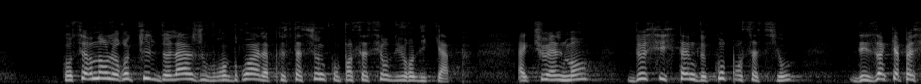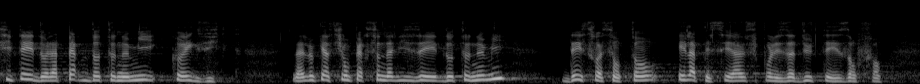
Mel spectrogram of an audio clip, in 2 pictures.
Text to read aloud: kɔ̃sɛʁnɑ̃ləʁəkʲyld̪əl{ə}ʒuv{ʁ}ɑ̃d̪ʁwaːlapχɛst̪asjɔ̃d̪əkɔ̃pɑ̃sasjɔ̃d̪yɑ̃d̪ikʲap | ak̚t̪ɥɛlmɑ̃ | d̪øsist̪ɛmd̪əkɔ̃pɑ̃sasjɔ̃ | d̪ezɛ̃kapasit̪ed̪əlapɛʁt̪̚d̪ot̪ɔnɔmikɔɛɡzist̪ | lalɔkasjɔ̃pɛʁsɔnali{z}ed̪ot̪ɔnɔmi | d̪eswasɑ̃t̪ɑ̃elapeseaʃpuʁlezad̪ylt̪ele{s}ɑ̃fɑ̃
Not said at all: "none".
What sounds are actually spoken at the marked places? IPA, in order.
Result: a, ʁ, z, z

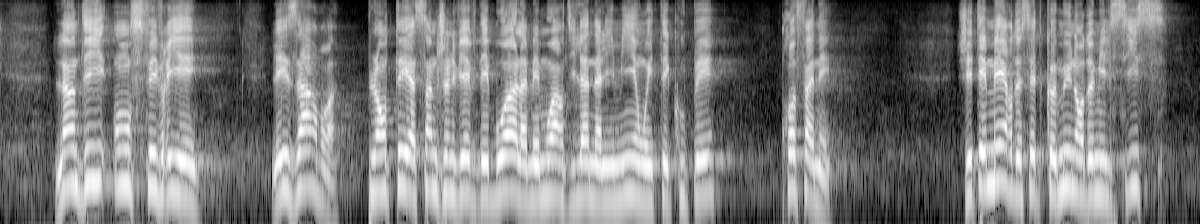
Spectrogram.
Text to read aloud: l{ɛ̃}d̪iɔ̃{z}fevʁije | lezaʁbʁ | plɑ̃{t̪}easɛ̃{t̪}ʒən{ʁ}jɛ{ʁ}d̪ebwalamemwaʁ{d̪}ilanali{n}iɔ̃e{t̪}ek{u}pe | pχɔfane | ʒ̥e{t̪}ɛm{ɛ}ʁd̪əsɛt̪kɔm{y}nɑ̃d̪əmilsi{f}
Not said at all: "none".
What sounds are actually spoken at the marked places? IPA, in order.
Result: ɛ̃, z, t̪, t̪, v, v, d̪, m, t̪, u, t̪, ɛ, y, s

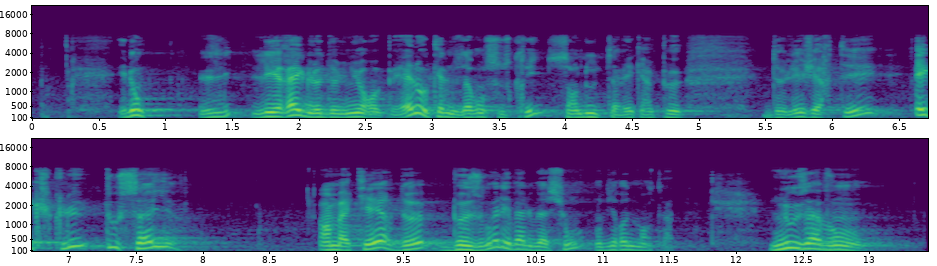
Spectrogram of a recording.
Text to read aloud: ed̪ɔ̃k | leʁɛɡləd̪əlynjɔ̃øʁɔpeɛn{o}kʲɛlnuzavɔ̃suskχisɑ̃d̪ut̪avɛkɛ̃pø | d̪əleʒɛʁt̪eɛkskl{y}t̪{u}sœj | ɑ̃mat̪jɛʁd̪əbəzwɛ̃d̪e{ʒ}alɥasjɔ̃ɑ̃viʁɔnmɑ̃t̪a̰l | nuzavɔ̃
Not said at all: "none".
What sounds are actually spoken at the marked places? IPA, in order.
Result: o, y, u, v

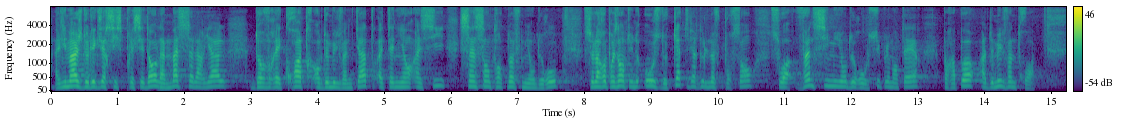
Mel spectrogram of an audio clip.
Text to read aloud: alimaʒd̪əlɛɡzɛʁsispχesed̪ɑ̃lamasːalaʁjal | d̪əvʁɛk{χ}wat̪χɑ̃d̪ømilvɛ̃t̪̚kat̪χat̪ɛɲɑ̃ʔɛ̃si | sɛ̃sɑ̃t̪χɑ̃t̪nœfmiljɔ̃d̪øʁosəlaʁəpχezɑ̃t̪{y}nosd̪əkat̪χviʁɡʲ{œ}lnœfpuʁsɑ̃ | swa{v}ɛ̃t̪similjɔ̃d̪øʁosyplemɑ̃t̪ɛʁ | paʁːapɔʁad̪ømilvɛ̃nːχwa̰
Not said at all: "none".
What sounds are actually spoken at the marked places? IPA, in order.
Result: χ, y, y, v

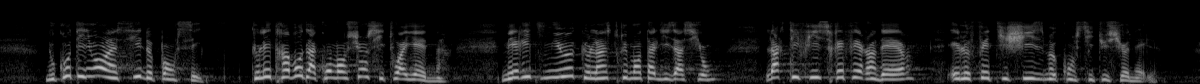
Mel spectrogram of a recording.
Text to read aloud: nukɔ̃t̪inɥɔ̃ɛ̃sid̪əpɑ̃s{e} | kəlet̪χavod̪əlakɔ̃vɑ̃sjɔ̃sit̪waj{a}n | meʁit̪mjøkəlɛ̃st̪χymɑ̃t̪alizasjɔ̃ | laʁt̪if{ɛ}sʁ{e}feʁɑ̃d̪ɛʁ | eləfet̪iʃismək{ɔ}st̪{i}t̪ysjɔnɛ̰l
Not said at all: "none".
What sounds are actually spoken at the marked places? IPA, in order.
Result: e, ɛ, i, e, ɔ̃, i

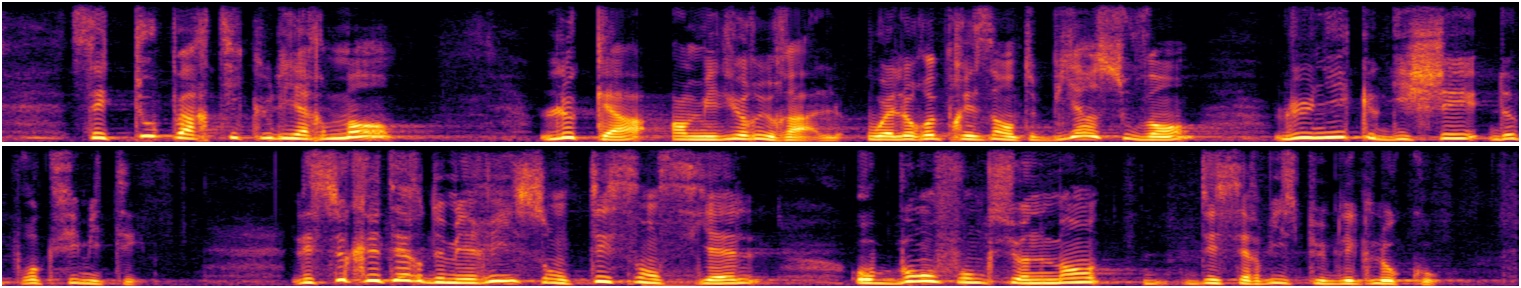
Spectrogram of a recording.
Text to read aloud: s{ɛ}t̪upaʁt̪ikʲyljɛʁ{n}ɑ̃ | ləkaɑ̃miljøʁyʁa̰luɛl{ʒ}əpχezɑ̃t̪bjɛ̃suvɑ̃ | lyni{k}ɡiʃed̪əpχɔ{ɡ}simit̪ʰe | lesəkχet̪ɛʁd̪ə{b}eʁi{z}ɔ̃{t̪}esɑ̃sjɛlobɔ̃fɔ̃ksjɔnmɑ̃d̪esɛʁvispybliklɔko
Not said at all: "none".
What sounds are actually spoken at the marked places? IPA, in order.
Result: ɛ, m, ʁ, k, k, m, s, t̪

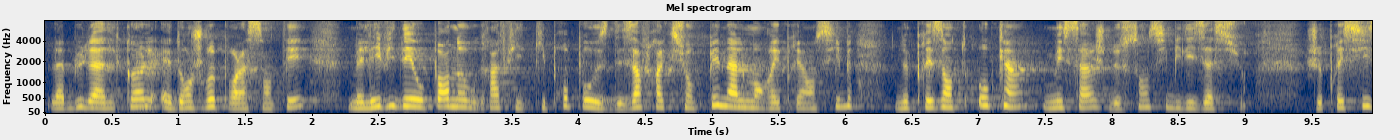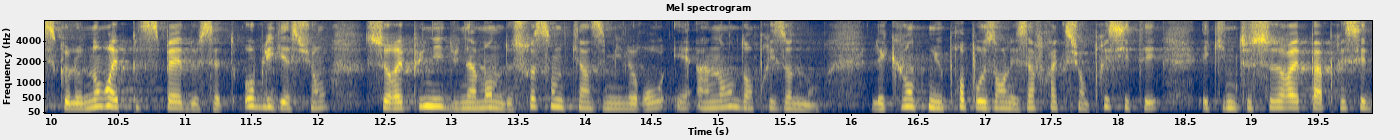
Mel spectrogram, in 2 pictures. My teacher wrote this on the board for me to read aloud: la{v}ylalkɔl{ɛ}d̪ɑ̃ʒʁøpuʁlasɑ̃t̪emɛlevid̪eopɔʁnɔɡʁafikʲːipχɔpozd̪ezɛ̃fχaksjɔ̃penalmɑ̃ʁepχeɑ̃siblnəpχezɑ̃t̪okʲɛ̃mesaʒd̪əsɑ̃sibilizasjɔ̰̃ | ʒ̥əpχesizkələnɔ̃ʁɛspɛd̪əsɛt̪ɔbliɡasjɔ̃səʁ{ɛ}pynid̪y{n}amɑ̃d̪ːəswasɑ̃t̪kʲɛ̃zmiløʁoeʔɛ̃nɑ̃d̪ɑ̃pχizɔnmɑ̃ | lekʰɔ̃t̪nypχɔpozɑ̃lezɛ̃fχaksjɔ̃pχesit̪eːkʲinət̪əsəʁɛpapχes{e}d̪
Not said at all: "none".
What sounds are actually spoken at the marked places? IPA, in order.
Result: b, ɛ, ɛ, n, e

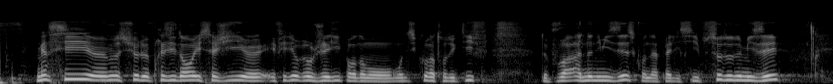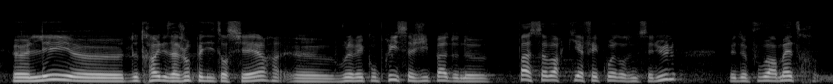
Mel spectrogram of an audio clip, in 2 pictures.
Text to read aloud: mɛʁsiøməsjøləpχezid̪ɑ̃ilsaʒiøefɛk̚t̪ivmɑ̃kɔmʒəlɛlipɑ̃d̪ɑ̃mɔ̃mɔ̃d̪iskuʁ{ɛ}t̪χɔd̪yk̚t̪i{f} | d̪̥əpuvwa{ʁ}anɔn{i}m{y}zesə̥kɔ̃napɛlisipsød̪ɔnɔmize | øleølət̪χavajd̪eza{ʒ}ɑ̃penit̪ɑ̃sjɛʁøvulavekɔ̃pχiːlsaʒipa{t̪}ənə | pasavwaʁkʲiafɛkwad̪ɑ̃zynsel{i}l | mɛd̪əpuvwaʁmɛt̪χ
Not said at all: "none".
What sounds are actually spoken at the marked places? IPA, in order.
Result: ɛ̃, f, ʁ, i, i, ʒ, d̪, y

